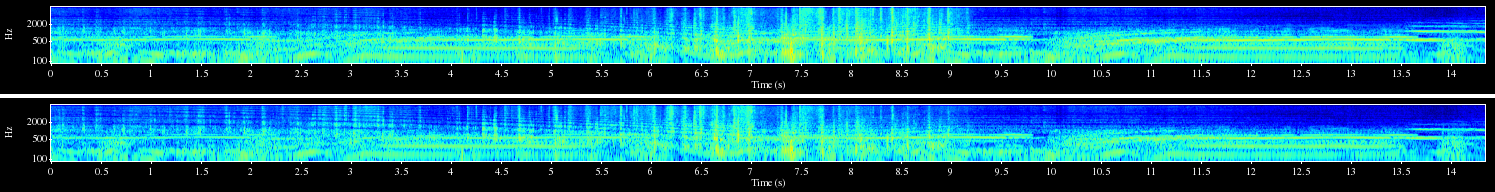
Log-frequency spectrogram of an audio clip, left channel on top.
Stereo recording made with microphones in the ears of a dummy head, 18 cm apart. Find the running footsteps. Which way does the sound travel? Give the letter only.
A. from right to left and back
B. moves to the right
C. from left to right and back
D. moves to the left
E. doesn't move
D.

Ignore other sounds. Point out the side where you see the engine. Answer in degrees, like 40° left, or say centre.
10° right.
